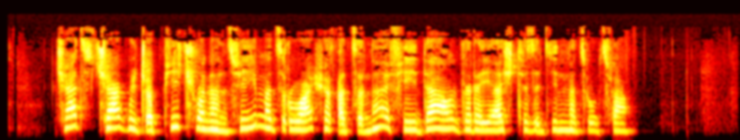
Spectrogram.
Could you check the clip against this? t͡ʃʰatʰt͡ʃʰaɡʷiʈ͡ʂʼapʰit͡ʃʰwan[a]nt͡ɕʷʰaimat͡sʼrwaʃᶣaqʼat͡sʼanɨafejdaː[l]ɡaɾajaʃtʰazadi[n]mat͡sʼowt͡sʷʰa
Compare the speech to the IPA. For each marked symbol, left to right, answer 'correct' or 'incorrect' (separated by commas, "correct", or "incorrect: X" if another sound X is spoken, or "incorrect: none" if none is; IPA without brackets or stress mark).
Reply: correct, correct, correct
